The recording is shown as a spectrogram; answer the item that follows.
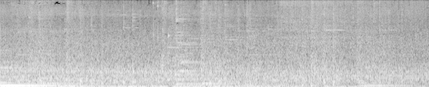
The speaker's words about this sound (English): The train pulled noisily into the station that cloudy, cold Monday afternoon.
